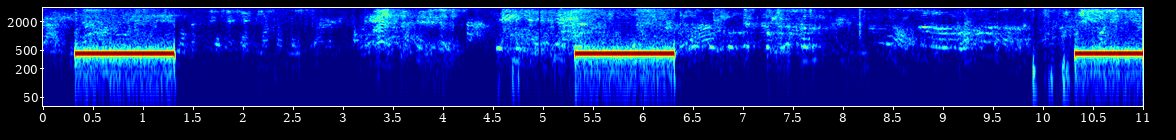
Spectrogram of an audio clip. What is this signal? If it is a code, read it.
Ringback tone (Europe, 425 Hz), with speech.
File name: out- -2008- - - .9842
